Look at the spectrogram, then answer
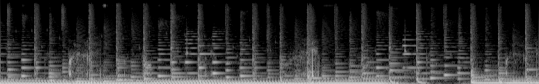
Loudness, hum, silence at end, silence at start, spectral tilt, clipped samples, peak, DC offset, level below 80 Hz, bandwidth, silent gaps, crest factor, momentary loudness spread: -21 LUFS; none; 0 s; 0 s; -7 dB/octave; under 0.1%; -4 dBFS; under 0.1%; -18 dBFS; 17.5 kHz; none; 12 dB; 5 LU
